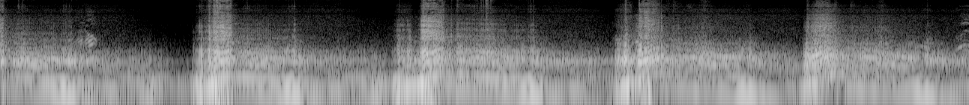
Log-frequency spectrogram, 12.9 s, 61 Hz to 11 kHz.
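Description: A 2005 Mitsubishi Eclipse V6 with an aftermarket exhaust and Vibrant bottle resonators revs hard four times, each blip rising into a loud, raspy roar and falling back to a burbling idle, recorded close up.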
